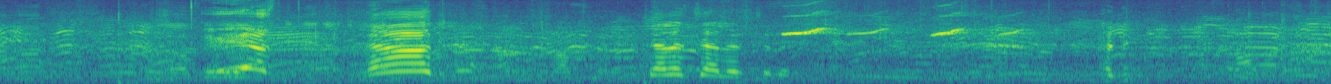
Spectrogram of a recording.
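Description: Young men shout loudly and excitedly nearby.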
